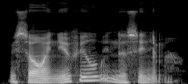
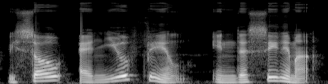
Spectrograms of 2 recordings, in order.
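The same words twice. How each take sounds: First: No words are stressed; the delivery is flat. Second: The key content words are clearly stressed. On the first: "без определенной интонации, не выделяя слова" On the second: "при произношении с ударением, выделением определенных слов"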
